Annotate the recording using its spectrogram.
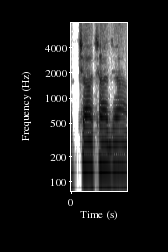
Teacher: चा छा जा वाली जो लाइन होती है ये तालव्य व्यंजन होते हैं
